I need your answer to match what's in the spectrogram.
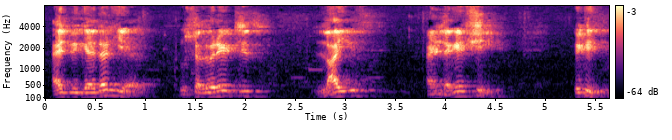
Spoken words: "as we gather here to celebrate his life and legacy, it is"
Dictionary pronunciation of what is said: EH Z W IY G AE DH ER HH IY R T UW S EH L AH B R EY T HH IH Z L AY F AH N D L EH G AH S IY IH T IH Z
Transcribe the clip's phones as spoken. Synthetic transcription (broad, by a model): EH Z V IY G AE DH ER HH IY R T UW S EH L AH B R EY T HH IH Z L AY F AH N D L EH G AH SH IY IH T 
